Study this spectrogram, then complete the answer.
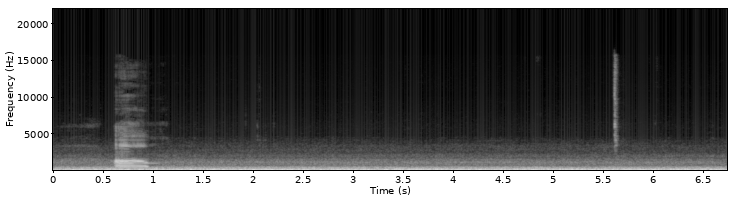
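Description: A car rolls along the road in a steady low rumble of engine and tyre noise heard from inside the cabin, with a brief chirp near the start.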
